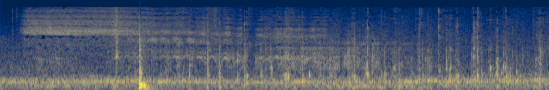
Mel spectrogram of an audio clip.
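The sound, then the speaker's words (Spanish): A horse-drawn night coach sets off slowly: a short horse neigh or snort sounds early on, over a steady, continuous clattering rumble of hooves and wheels. “El coche partió con inusual lentitud, pero pronto recobró un ritmo más normal.”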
